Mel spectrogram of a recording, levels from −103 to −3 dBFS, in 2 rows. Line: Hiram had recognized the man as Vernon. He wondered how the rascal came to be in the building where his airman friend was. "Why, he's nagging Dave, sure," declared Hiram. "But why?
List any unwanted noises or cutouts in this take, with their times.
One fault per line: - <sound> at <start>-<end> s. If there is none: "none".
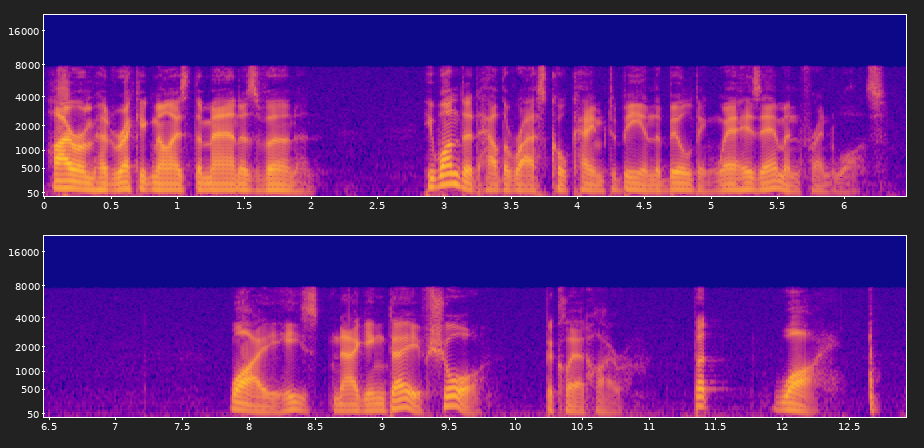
- sigh at 12.6-12.8 s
